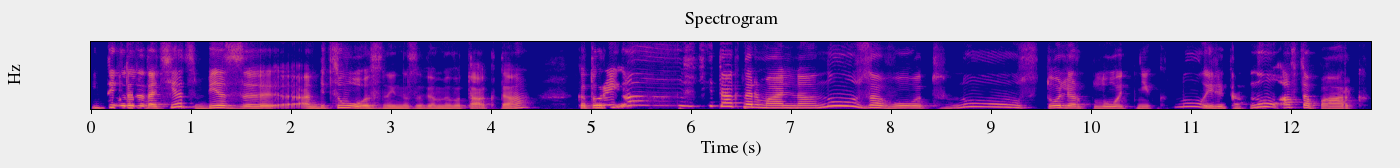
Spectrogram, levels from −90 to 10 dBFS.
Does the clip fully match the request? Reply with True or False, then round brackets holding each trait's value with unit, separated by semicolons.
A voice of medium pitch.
False (245 Hz)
